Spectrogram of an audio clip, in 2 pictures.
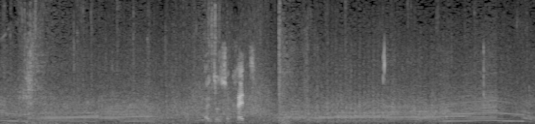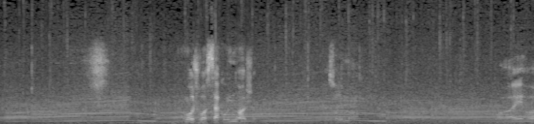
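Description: A car engine revs and roars, rising and dropping in pitch as gears change.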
